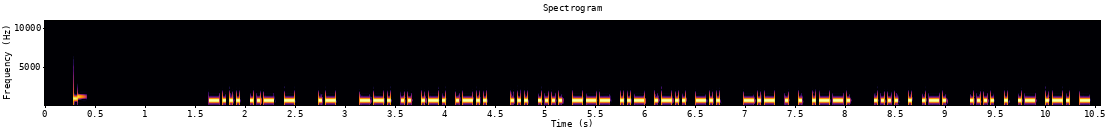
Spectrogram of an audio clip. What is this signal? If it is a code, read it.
Morse code, heard as a keyed tone, about 34 wpm, 700 Hz. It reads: BUT A GIRL SHOULD KEEP HER HEART
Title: Sentences from Top 1200 Words 35wpm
